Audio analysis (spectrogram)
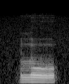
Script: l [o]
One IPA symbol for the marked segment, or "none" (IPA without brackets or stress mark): o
